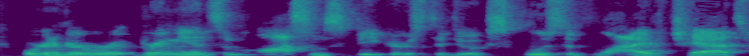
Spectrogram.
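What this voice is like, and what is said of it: Excited, energetic voice. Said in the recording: “I'm so pumped, as you can tell by my voice. I'm fired up.”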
